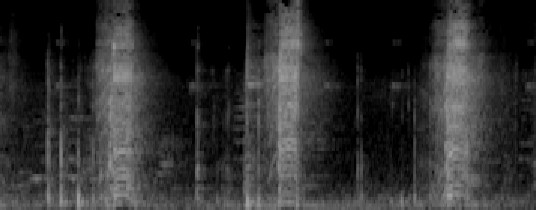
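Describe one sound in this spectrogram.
A cordless screwdriver whirs in short bursts.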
